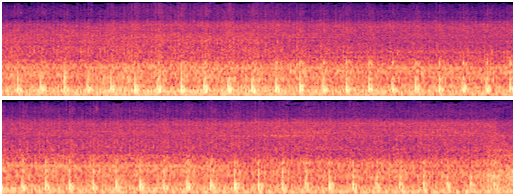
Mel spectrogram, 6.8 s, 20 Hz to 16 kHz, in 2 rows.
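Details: BMW E34 with M50 inline-six petrol engine idling with a sharp, steady knock repeating quickly in time with the engine; cause being investigated, valve cover to be removed.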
